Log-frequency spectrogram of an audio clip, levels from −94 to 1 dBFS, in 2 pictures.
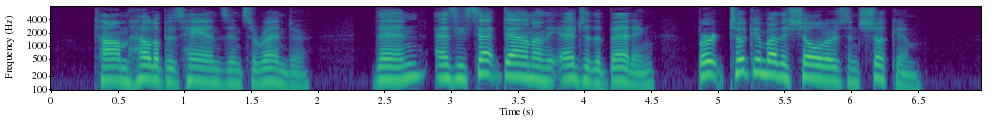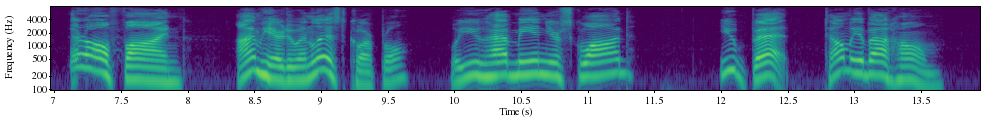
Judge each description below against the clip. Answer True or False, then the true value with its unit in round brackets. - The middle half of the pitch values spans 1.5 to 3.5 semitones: False (5.6 semitones)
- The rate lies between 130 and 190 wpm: False (205 wpm)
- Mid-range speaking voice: True (175 Hz)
